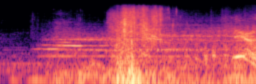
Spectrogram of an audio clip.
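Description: A blade slashes and strikes.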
